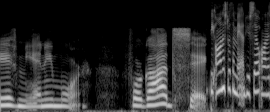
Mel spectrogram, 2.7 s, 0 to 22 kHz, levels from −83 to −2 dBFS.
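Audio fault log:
2.06–2.71 s, wrong sample rate: the final stretch of speech suddenly runs three times too fast and jumps about 19 semitones higher, squeaky and hurried. Speed and pitch shift together without conversion, which fits 16 kHz audio played back at 48 kHz.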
